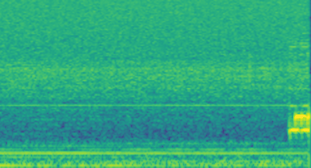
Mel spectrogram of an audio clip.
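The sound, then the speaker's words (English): A steady low electrical hum fills the background, then near the very end a phone's warbling electronic ring suddenly starts, loud, cut off almost immediately. “Got a phone call.”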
